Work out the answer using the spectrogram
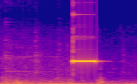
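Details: Catamaran engine panel just after a new engine wiring harness was fitted, first tests. Two sharp, steady high-pitched beeps about a quarter second each; the ignition-on alarm buzzer works normally.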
